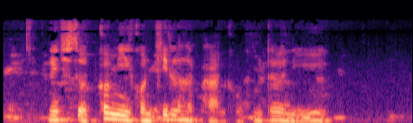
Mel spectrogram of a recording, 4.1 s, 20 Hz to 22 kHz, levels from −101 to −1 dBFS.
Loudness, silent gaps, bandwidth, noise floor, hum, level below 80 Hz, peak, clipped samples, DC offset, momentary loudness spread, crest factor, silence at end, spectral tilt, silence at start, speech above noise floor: -17 LUFS; none; 11 kHz; -46 dBFS; none; -44 dBFS; -2 dBFS; under 0.1%; under 0.1%; 17 LU; 16 dB; 0.2 s; -6.5 dB/octave; 0.05 s; 30 dB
